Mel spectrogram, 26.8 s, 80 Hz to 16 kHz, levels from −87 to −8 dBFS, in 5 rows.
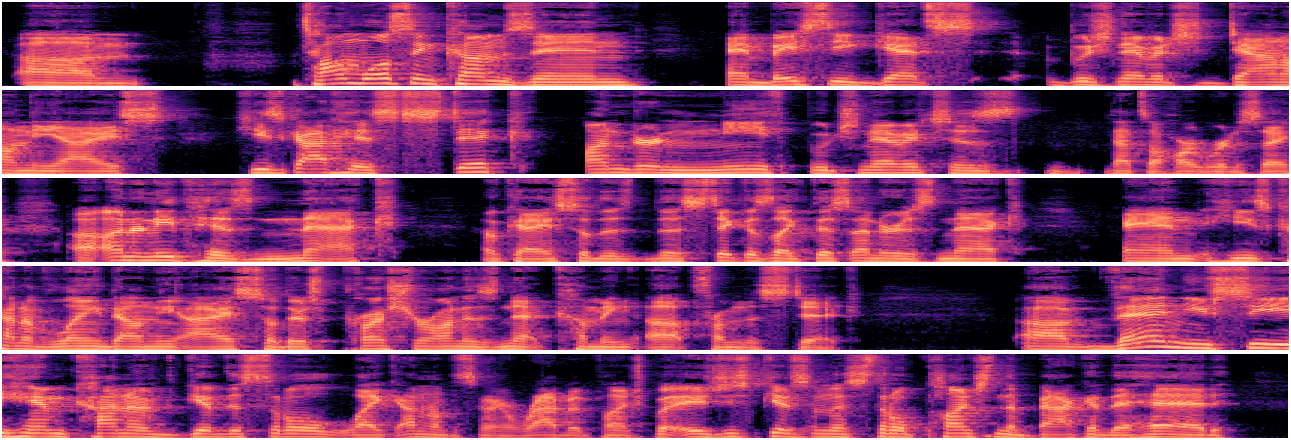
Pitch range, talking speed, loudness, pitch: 110-135 Hz, 210 wpm, -17 LUFS, 120 Hz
